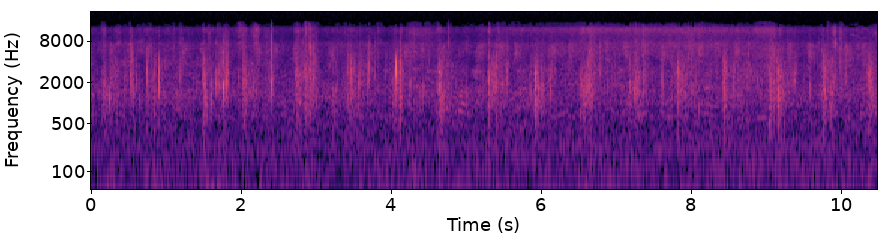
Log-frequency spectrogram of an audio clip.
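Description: Footsteps on a walking path, a steady series of short scuffs and taps, with people talking indistinctly in the background.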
